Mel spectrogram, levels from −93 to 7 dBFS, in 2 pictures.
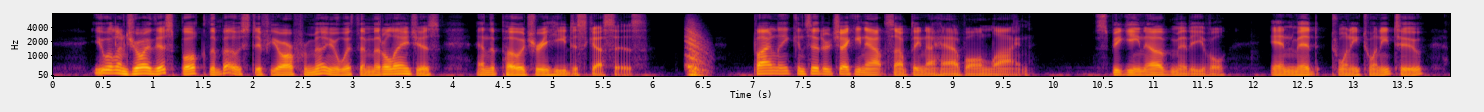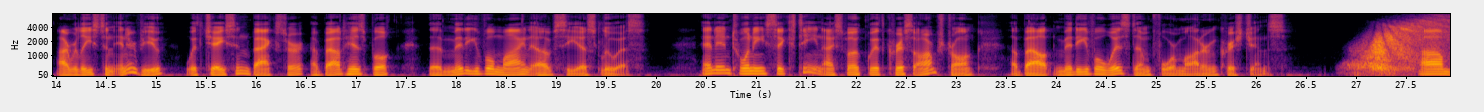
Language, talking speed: English, 135 wpm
